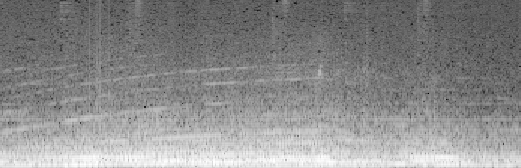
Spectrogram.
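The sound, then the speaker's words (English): A van's engine roars as it accelerates hard, tearing across a border right after the last strands of a wire fence are cut. The revving is loud and sustained and runs alone from start to finish. “When the last strand was cut, Ibrahim pressed on the gas, and the van tore across the border.”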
